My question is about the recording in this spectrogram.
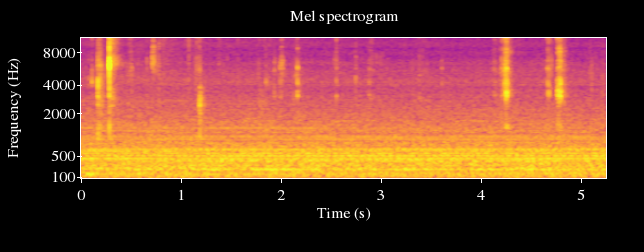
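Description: A few faint, sharp snips and clicks as a blade cuts through the bone and cartilage to free a raw chicken's backbone, spaced irregularly with the sharpest right at the start.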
